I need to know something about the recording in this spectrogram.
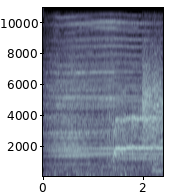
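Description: Horror film soundtrack: tense music of steady held tones. About one and a half seconds in, a single high, piercing held tone enters over it.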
